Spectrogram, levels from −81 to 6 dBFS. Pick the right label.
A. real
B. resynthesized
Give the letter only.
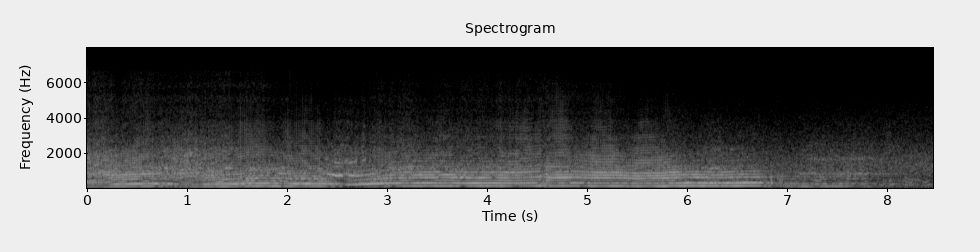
A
